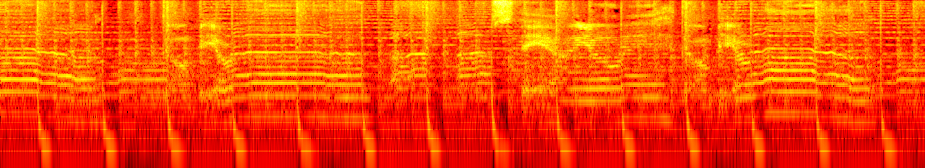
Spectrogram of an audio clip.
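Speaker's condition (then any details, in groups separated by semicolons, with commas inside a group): No condition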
